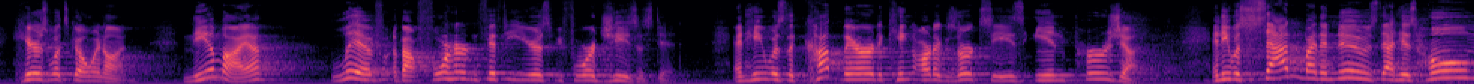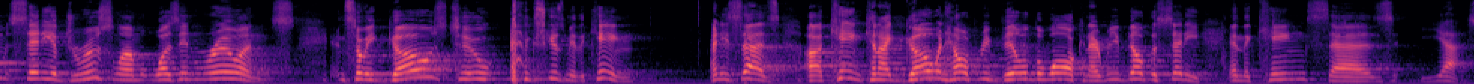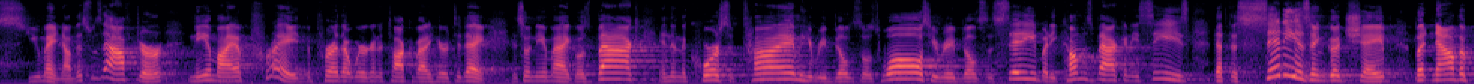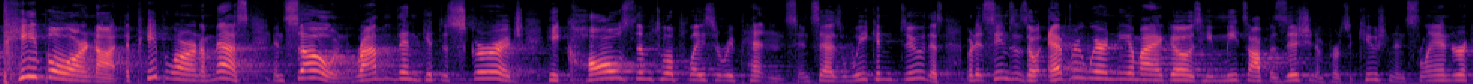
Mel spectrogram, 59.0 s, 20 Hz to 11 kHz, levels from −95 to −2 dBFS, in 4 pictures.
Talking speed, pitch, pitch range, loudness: 170 wpm, 210 Hz, 180-235 Hz, -37 LUFS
